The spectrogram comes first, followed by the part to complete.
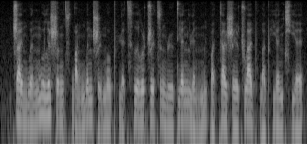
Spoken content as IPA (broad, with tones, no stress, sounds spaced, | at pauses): ʈ͡ʂ a˥˩ ɪ̯ n̪ w ə˧˥ n m u˥˧ l i˥˩ ʂ ɤ˧˥ ŋ t͡sʰ w ɑ̰˨˩ ŋ n̪ w ə˥ n ʂ ɻ̩˨˩ n̪ o˧˥ ʊ̯ pʰ ɥ ɛ̰˨˩ t͡sʰ ɹ̩˥˧ l u˥˧ ʈ͡ʂ ɻ̩˥˧ t͡s ʊ˥˩ ŋ ɻ ɻ̩˧˥ t̪ j ɛ˥ n l ɥ ɛ̰˨˩ n m i˥˩ p a˩ ɪ̯ k a˥˩ ɪ̯ ʂ e˧˥ ɪ̯ ʈ͡ʂ w a˥˩ ɪ̯ pʰ w a˩ ɪ̯ pʰ j ɛ˧˥ n t͡ɕʰ j ɛ˧˥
